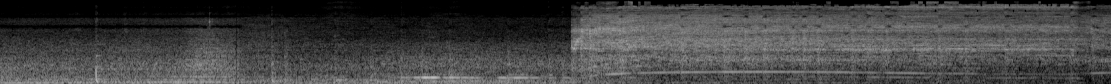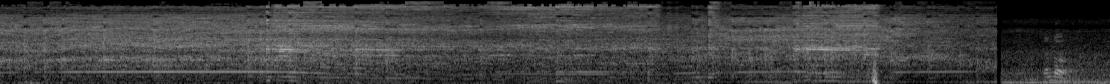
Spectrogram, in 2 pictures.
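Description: A power tool cuts open a car shock absorber (strut damper, non-gas type), giving off a loud, sustained whine that wavers in pitch for about fifteen seconds, with speech heard before it starts.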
